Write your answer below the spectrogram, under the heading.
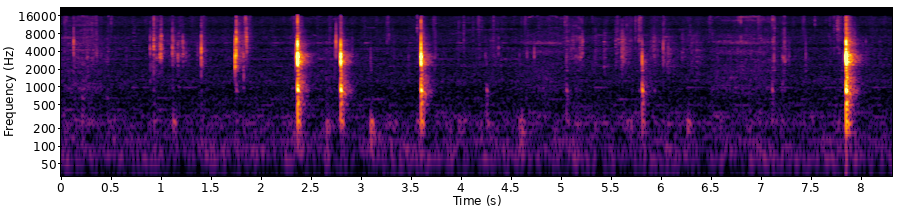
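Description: Kitchen knife chopping through a stack of cheese slices, the blade knocking on a plastic cutting board in irregular taps, with a few louder knocks between about two and four seconds in and one near the end.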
